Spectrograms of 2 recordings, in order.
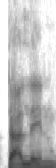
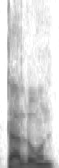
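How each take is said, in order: First: The final syllable sounds like 'len'. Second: The final syllable sounds like 'lon'. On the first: The speaker calls it wrong. "टैलेन बोल रहा है" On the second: The speaker calls it right. "क्या होना चाहिए था भाई टैलोन"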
